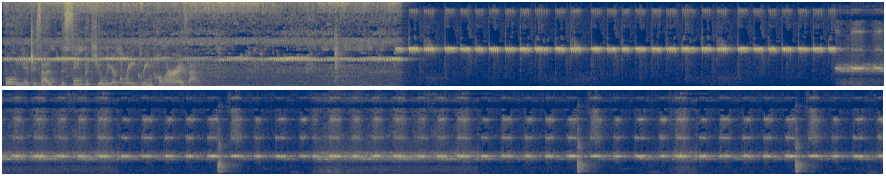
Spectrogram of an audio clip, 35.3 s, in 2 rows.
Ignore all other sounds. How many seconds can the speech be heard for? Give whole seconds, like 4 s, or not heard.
4 s.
